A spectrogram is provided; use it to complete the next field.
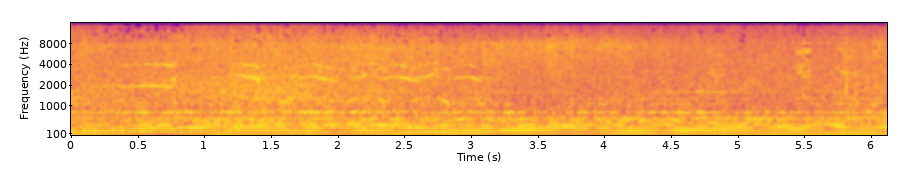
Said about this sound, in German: Es rauschen die Wellen und die Möwen singen ein Lied. Ihre Schreie schneiden durch die Luft wie alte Seemannslieder.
